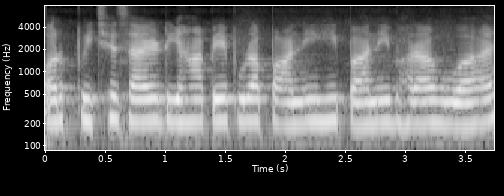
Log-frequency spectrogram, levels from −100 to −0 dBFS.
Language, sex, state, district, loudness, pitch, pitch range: Hindi, female, Haryana, Jhajjar, -15 LUFS, 210 Hz, 200-215 Hz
